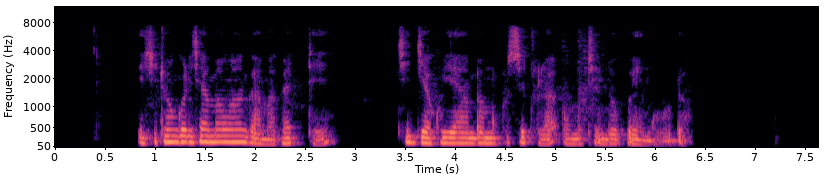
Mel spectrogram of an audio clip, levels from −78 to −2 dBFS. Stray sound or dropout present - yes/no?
no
